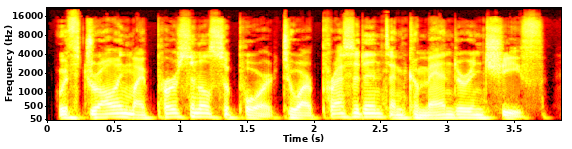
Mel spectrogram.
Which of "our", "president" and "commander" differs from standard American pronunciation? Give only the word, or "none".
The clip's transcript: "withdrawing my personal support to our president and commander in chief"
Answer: none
